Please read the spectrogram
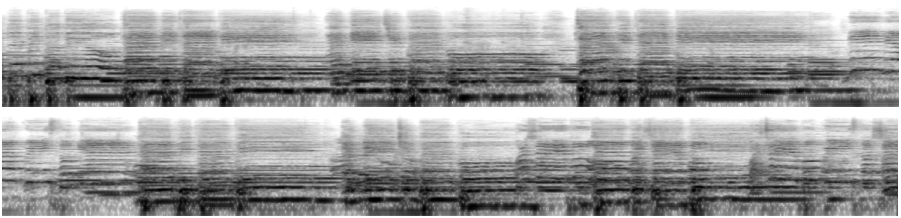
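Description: A four-voice gospel group, two women and two men, singing a gospel song in harmony through handheld microphones, over a strong low bass part. The low part drops out briefly about twelve seconds in.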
